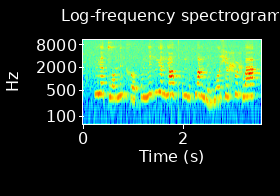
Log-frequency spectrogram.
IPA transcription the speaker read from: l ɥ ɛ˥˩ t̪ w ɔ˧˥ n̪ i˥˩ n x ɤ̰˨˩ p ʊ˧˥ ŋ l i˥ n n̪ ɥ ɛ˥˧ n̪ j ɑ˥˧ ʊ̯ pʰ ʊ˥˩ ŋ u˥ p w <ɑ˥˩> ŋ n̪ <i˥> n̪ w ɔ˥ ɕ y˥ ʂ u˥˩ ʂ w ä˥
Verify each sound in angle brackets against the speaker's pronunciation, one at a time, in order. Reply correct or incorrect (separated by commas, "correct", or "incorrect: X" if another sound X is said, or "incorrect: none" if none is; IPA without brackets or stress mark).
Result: correct, incorrect: ḭ˨˩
